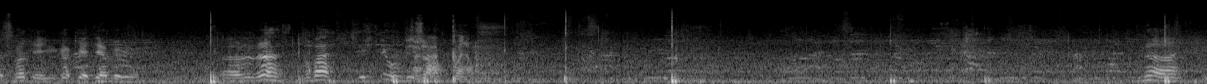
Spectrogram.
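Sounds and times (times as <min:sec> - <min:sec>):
football kicked on turf: 0:06.6 - 0:07.0, 0:11.6 - 0:11.9.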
